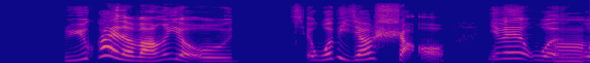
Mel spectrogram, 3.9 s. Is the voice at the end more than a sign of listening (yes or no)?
yes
